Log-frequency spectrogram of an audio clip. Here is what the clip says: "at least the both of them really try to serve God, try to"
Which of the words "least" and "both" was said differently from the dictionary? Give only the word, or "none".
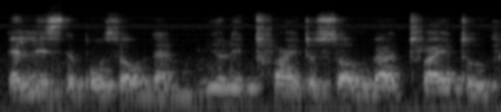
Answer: both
